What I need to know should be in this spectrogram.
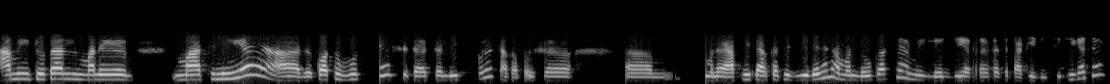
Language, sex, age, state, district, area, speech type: Bengali, female, 30-45, West Bengal, Jalpaiguri, rural, conversation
